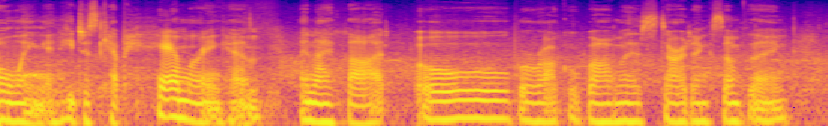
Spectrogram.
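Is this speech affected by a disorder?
No.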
